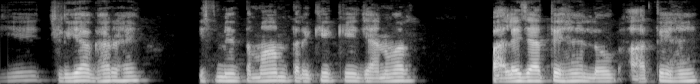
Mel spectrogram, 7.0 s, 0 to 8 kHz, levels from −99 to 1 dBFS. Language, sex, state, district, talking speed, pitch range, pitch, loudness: Hindi, male, Uttar Pradesh, Deoria, 120 wpm, 125-135 Hz, 130 Hz, -20 LUFS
